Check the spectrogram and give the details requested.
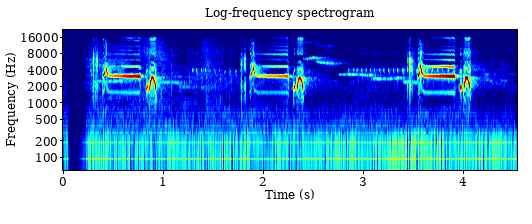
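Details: A prinia, used as a lure to draw responses from prinias, gives three bright, high phrases about a second and a half apart, each a sharp note, a level whistled tone and a clipped final note, over a faint low hum.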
